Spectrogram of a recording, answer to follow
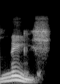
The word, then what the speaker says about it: niche: Yeet, the pronunciation is niche.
